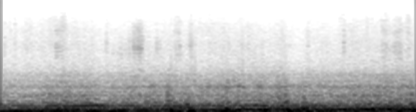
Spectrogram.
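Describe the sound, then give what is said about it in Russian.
Steady low engine drone and road rumble from inside a moving, fairly large car, continuous and fairly loud throughout with no voices. “Да, если бы я ехал в маленькой машинке, то уж совсем бы нам никаких бы шансов не было ничего посмотреть.”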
